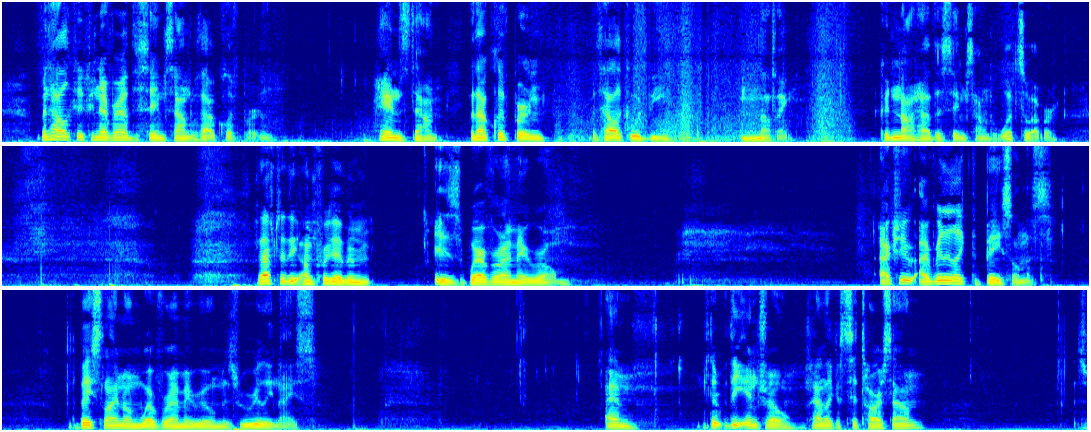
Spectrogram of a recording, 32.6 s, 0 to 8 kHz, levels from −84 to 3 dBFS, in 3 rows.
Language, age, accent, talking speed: English, 10-29, American, 120 wpm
